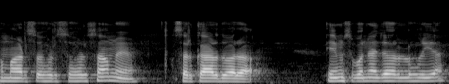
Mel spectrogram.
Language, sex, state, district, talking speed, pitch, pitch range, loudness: Maithili, male, Bihar, Saharsa, 135 wpm, 150 Hz, 145-160 Hz, -18 LUFS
